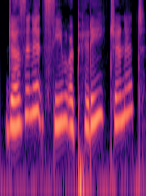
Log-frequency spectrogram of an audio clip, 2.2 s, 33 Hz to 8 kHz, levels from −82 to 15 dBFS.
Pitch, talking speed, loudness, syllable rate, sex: 275 Hz, 165 wpm, -16 LUFS, 4.1 syllables/s, female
